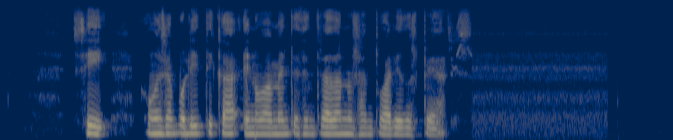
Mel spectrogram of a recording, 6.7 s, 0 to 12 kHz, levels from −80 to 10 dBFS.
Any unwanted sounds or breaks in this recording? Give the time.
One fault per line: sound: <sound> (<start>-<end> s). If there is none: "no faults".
no faults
